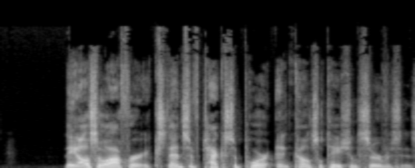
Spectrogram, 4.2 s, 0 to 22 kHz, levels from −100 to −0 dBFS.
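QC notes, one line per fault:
No technical faults are audible anywhere in the signal.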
